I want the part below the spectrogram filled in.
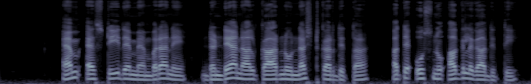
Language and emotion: Punjabi, neutral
